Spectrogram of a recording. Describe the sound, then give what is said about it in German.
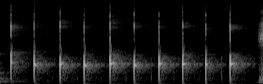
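A voice mimics a car's turn signal with about ten quick, evenly spaced mouth clicks, fairly loud, ticking at a brisk steady pace with no talking over them. “Ja, wobei ich echt wenig blinke, weil ich hasse das Geräusch vom Blinker.”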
